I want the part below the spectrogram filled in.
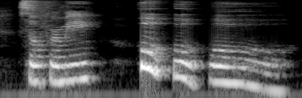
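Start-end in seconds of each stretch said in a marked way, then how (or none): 1.4-2.9 loud, long, rich, booming, drawn-out ho ho ho. Voice lesson showing how voice quality changes: Santa Claus ho ho ho. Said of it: "Suddenly it got a little uh, more fuller, got a little bit darker sounding, got a little richer sounding".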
